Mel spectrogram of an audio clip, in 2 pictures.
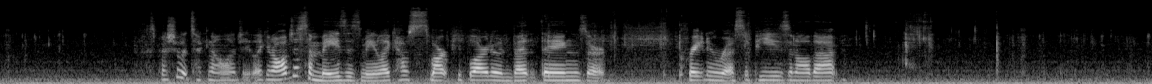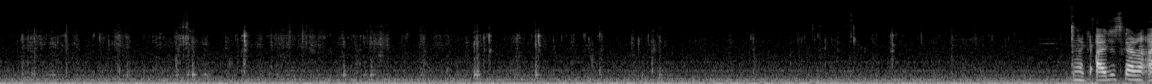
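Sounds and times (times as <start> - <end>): chewing fried cheese stick: 0.0 - 1.0, 8.5 - 21.6
steady low hum: 0.0 - 23.0.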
